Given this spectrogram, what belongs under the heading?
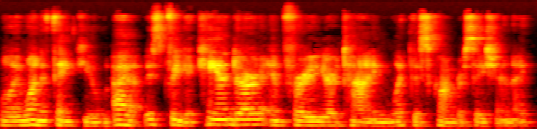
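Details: Adult speaker; typical speech.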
